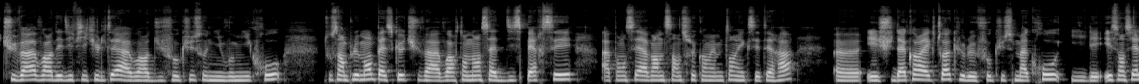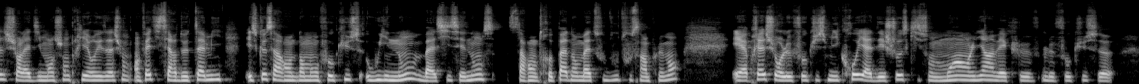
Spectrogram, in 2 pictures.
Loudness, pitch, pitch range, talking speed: -17 LUFS, 200 Hz, 185-215 Hz, 260 wpm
